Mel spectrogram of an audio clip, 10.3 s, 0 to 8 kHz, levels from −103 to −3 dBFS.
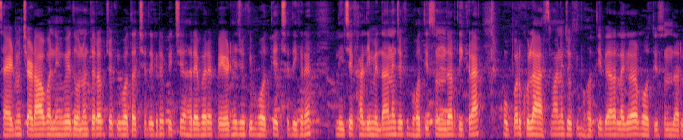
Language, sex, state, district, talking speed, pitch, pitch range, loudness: Hindi, male, Maharashtra, Solapur, 325 wpm, 125 Hz, 125-130 Hz, -25 LUFS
